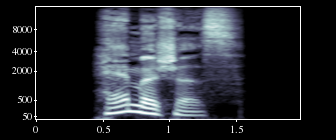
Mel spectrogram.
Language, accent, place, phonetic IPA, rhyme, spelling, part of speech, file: German, Germany, Berlin, [ˈhɛːmɪʃəs], -ɛːmɪʃəs, hämisches, adjective, De-hämisches.ogg
- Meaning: strong/mixed nominative/accusative neuter singular of hämisch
